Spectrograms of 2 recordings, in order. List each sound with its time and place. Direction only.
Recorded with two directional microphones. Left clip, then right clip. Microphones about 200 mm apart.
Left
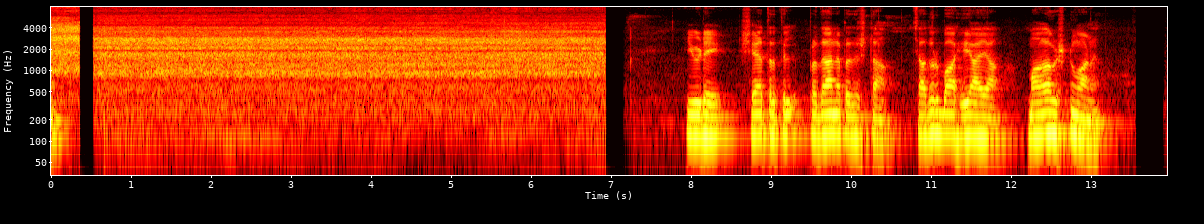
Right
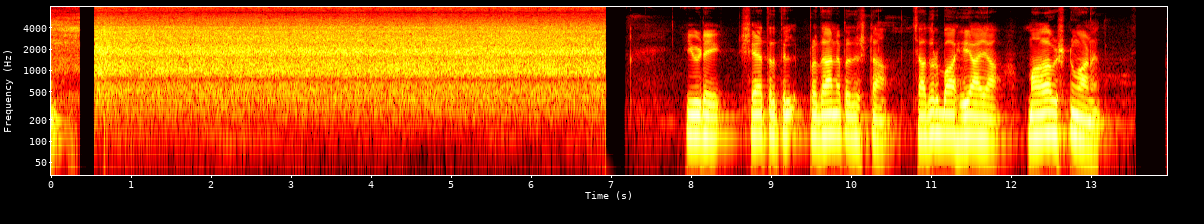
0.5 s waterfall: 60° right (ahead or behind)
7.9 s speech: 30° right (ahead or behind)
